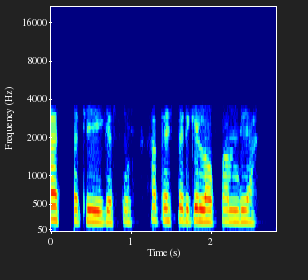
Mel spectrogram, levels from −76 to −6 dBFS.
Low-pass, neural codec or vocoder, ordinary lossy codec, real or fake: 3.6 kHz; none; none; real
